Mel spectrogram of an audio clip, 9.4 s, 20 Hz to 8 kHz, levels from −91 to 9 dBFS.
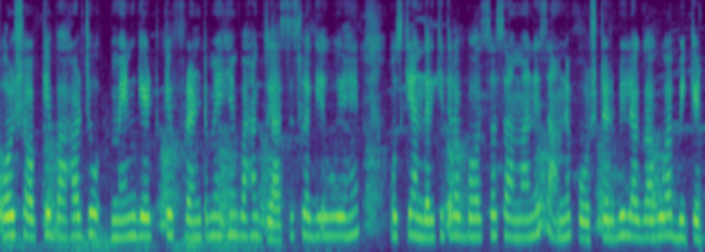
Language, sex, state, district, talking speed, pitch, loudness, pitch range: Hindi, male, Punjab, Fazilka, 200 wpm, 225 Hz, -17 LUFS, 210-235 Hz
